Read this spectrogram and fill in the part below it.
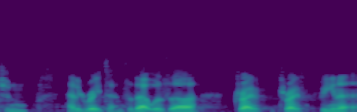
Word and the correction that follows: Trefina: and Mike, or Trefina, I think is how she pronounces it, Trefina and Mike.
